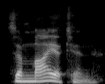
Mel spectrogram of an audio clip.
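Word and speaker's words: Zamyatin: There's a Russian novelist who wrote we whose name is Russian Zigvny uh Zamayatin is how it's pronounced.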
